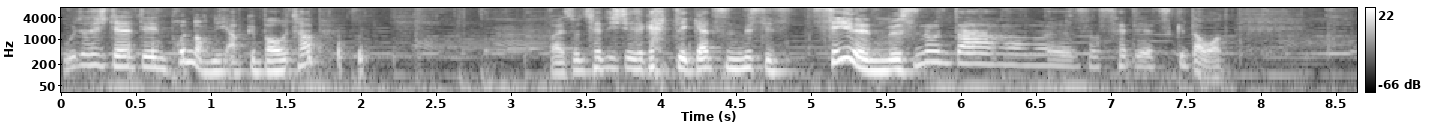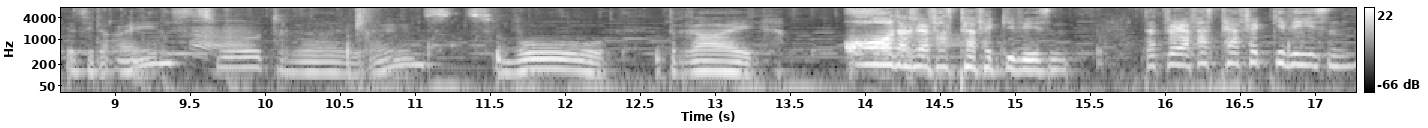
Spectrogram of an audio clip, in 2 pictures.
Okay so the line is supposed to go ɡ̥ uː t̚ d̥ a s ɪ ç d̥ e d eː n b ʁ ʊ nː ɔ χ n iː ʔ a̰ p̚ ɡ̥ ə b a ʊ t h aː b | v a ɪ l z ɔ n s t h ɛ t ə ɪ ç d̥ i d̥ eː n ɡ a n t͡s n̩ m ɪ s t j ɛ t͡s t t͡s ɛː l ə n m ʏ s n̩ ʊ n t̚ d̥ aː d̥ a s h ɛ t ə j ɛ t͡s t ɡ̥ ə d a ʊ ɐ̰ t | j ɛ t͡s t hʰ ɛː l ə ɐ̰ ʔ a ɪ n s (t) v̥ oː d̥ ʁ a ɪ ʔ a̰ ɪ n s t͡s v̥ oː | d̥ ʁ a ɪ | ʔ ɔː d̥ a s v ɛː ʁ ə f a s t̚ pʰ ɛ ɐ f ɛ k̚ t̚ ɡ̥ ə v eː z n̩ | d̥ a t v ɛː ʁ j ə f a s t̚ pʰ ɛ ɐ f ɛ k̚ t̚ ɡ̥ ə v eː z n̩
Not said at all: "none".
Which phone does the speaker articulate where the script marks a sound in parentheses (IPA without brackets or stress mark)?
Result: t͡s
